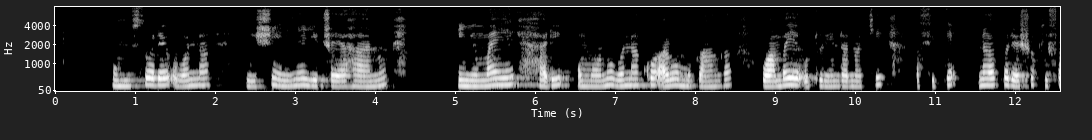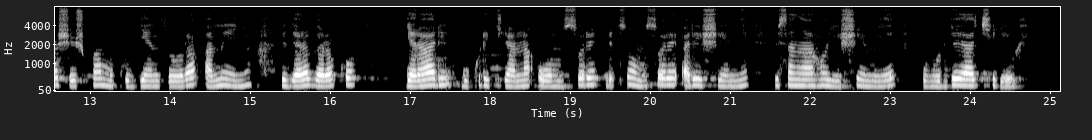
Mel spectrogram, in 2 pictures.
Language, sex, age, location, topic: Kinyarwanda, female, 36-49, Kigali, health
